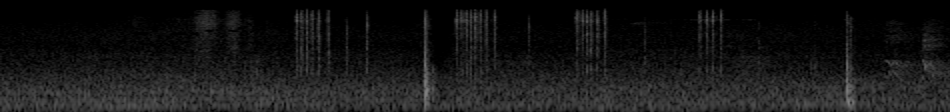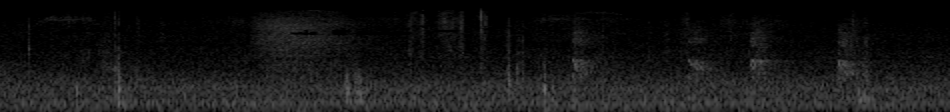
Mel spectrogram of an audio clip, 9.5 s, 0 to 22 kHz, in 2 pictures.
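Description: Scattered sharp metallic clicks and taps of a ratchet and 16 mm socket working on the starter motor's mounting bolt, the loudest about two seconds in.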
